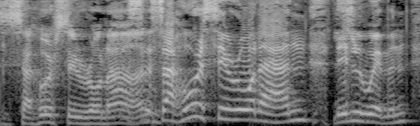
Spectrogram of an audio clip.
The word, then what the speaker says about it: Saoirse: I don't know how to pronounce Irish names, Sean. It's Saoirse Ronan.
